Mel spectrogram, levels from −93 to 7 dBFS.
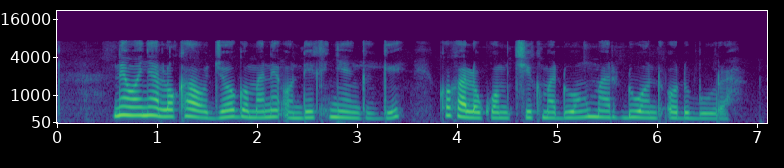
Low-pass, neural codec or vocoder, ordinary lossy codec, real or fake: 7.2 kHz; none; none; real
